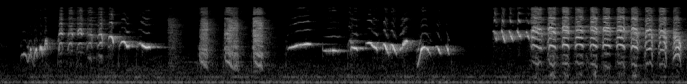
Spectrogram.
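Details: Greater green leafbird song, a clear-voiced lure for other birds: whistled descending phrases, broadband clicks, then steady rapid harsh chatter to the end. A low hum continues in the background.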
